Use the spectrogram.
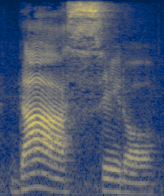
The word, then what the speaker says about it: Dassero: It rhymes with Placassero in the second line. Dassero. Notice that there's a flipped R and all of the E's and O's are closed in that word.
